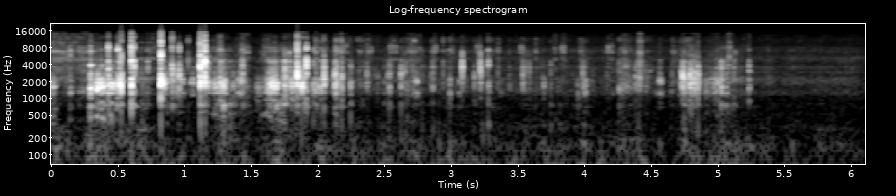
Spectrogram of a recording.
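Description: Irregular crackling and scraping close to the microphone, dense in the first two seconds and again around five seconds in: rustling of clothing and grass as the angler moves. Under it, the steady rush of the river.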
